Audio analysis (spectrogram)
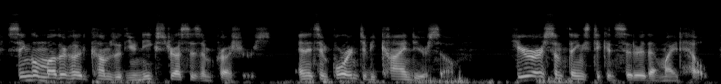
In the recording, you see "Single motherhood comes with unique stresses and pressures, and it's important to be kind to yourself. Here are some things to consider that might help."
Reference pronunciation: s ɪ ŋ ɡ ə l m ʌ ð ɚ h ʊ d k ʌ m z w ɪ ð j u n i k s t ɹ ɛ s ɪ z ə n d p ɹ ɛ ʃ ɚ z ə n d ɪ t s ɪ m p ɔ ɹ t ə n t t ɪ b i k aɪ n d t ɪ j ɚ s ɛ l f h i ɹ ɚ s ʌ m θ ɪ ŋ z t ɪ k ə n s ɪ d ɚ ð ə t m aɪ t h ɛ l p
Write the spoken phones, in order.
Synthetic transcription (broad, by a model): s ɪ ŋ ɡ l m ʌ ð ɚ h ʊ d k ʌ m z w ɪ ð j u n i k s t ɹ ɛ s ɪ z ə n p ɹ ɛ ʃ ɚ z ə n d ɪ t s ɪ m p ɔ ɹ t n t t ɪ b i k aɪ n t ɪ j ɚ s ɛ l f h i ɹ ɚ s ʌ m θ ɪ ŋ z t ɪ k ə n s ɪ d ɚ ð ə t m aɪ t h ɛ l p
